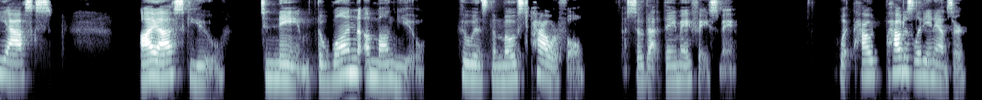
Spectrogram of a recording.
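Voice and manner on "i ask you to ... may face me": stately, commanding, imperious giant's voice. Voicing a giant who questions a player: powerful booming voice. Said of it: "With a powerful, booming voice that rocks you to your core".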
